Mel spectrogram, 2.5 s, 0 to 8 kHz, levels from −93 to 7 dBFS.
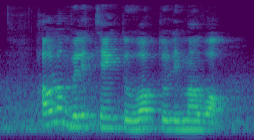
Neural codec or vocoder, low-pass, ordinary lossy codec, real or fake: none; 7.2 kHz; MP3, 48 kbps; real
